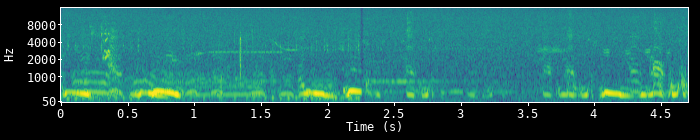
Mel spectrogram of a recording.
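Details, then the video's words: Sharp-tailed Grouse males at a spring lek in the Namekagon Barrens, Wisconsin, displaying for hens. Low, curving coos and hoots follow one another closely, some rising then falling. A faint thin whistle runs beneath them. "Sharp-tailed Grouse Lek"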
